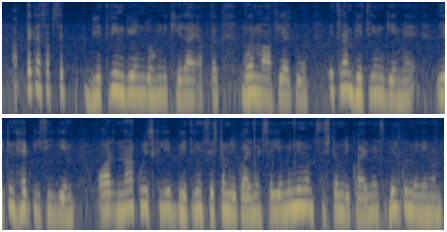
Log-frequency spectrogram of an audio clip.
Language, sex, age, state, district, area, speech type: Urdu, male, 18-30, Uttar Pradesh, Shahjahanpur, urban, spontaneous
